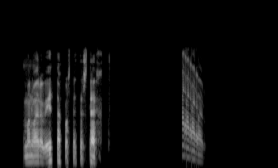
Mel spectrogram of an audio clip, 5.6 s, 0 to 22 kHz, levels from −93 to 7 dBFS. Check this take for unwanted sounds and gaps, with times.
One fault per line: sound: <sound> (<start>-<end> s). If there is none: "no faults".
sound: chirp (3.6-4.1 s)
